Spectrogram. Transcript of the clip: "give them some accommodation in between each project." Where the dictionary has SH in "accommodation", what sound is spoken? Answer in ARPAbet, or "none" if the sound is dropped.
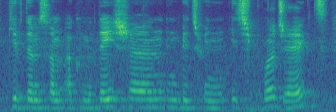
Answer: SH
